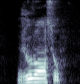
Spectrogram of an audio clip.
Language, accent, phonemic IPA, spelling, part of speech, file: French, France, /ʒu.vɑ̃.so/, jouvenceau, noun, LL-Q150 (fra)-jouvenceau.wav
- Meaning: a male adolescent, a young man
